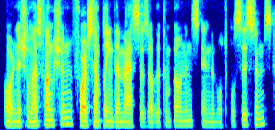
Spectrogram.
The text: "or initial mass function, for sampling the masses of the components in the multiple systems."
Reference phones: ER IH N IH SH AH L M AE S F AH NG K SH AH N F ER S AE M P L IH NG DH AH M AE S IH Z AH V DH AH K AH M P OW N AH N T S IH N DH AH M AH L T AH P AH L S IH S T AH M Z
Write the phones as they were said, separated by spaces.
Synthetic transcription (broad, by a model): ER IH N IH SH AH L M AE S F AH NG K SH AH N F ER S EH M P L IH NG DH AH M AE S IH Z AH V DH AH K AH M P OW N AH N T S IH N DH AH M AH L T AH P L S IH S T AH M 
